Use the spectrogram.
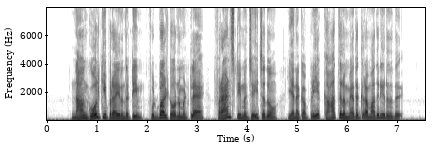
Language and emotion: Tamil, happy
